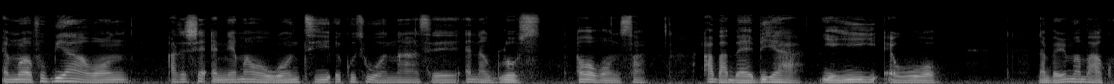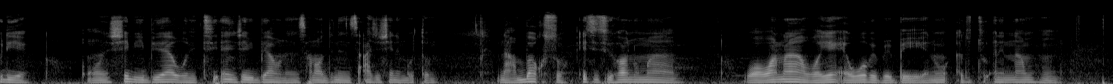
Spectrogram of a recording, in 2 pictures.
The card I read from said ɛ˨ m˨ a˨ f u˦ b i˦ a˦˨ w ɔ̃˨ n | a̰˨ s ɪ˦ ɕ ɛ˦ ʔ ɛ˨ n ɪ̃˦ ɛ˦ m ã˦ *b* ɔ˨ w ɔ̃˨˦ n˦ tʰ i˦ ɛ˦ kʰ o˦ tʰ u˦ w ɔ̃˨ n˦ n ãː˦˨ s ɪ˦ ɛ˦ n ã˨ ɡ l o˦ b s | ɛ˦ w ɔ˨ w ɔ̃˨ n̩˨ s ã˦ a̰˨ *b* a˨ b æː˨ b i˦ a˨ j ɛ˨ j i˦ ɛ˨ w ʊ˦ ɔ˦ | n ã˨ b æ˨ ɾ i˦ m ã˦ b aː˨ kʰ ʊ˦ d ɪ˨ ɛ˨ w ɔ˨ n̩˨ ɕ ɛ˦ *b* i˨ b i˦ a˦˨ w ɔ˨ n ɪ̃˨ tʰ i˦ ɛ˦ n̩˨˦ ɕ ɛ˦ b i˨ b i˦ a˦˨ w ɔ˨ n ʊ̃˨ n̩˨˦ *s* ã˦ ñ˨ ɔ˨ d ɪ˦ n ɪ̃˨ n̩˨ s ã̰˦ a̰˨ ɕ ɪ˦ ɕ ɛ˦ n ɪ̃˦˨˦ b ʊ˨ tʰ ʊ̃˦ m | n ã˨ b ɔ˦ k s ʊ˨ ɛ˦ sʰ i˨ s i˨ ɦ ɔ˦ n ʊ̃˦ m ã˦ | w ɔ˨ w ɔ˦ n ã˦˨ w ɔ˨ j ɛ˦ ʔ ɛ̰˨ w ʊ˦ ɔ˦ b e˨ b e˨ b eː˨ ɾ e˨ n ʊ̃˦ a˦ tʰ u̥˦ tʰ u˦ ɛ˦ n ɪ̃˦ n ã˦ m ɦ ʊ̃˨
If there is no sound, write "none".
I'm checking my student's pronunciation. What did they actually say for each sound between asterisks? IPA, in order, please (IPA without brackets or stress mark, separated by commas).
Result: w, b, b, s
